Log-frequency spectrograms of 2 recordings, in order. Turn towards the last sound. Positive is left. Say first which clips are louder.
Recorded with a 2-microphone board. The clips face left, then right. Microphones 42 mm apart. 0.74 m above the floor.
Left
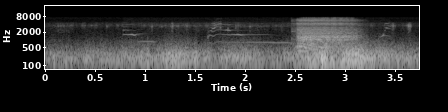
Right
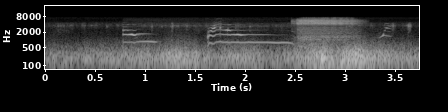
# left 5 dB
turn(degrees=35)  # may be behind; listen again after turning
